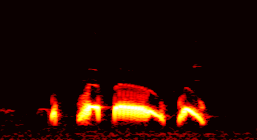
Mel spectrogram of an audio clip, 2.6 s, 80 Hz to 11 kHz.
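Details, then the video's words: A single spotted dove calling phrase: a brief opening note, a low coo, a longer purring, quavering coo that slides slightly downward, then a final falling coo, all clear and close. "tiếng cu gáy/ thúc + gáy gọi mới nhất 2022"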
